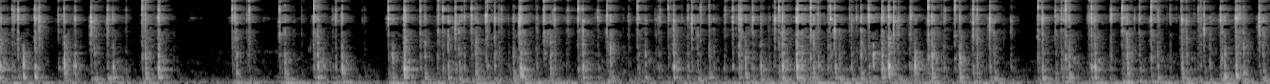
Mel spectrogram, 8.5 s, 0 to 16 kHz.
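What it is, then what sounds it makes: Plastic computer keyboard being typed on. Long red acrylic nails tap the hollow plastic keys of a full-size white plastic computer keyboard with a numpad, resting on a map-printed surface, in fast typing. The result is a dense run of bright, sharp clicks with almost no low end, each dying out almost instantly. Brief pauses break the clicking near the 1.5-second mark and just before 7 seconds.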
